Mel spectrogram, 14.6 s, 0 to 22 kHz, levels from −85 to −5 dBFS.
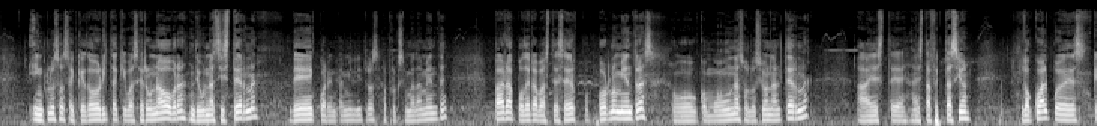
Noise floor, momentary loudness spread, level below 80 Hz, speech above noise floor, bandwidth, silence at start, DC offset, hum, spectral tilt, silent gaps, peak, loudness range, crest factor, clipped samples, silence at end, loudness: -44 dBFS; 11 LU; -40 dBFS; 29 dB; 16.5 kHz; 0.4 s; under 0.1%; none; -6.5 dB/octave; none; 0 dBFS; 4 LU; 16 dB; under 0.1%; 0 s; -16 LUFS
